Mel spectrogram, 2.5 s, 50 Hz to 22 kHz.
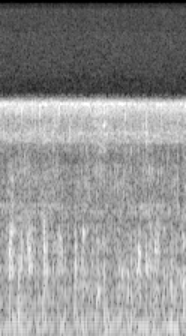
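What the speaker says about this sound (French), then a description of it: "On va laisser mijoter 20 minutes." Squash and zucchini soup simmers gently in a pot, a faint continuous bubbling with soft irregular pops throughout.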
